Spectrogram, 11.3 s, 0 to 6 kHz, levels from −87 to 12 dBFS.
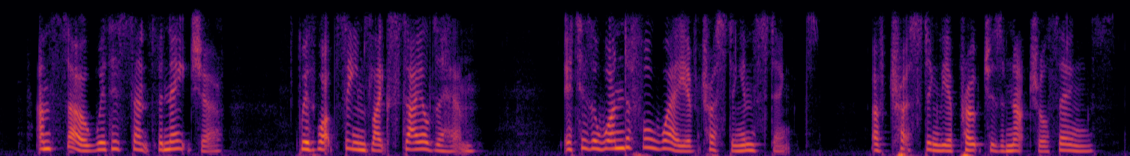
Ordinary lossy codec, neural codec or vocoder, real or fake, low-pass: Opus, 64 kbps; none; real; 5.4 kHz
